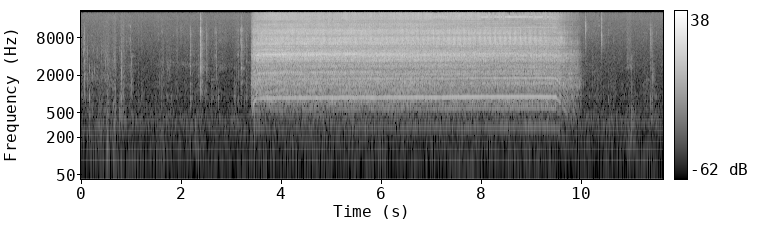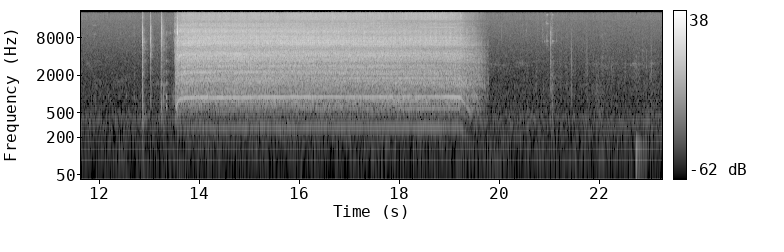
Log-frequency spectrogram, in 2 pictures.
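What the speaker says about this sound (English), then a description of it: "I'm going to remove the two screws on the top steering plate" A power driver unscrews the two screws from the top steering plate of an Arrma Kraton 6S RC car, two sustained whining runs of about six seconds each with a steady pitch that drops as each stops, with small clicks between.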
